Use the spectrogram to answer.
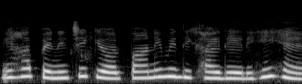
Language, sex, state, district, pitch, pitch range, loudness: Hindi, female, Jharkhand, Garhwa, 310 Hz, 290-345 Hz, -12 LUFS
